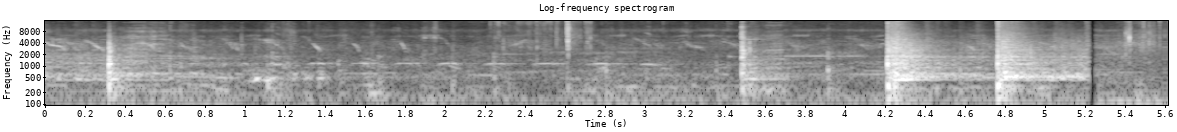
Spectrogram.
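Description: A cleaver chops garlic on a wooden cutting board in a few heavy knocks: one just after the start, then three in quick succession near the end. Chickens cluck faintly in the background.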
